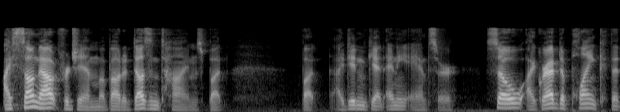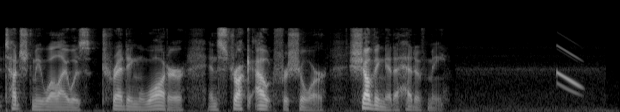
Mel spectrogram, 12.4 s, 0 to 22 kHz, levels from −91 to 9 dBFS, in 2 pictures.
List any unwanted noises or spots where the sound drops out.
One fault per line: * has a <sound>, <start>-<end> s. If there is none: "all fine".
* has a chirp, 11.8-12.1 s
